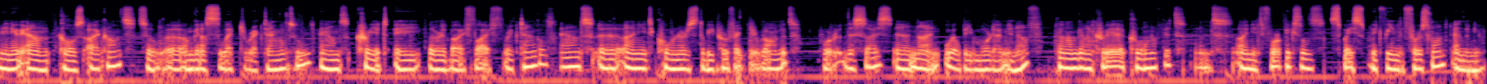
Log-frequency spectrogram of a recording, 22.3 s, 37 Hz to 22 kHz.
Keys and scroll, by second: 2.1 r, 4.8 r, 8.1-8.9 typing, 11.3 Return.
